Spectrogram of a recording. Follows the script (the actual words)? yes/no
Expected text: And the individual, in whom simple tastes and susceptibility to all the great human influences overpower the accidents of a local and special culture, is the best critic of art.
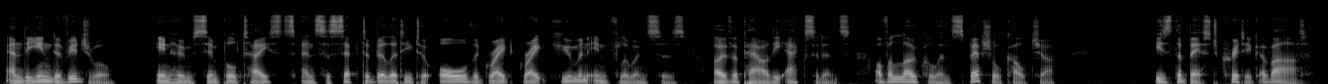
no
